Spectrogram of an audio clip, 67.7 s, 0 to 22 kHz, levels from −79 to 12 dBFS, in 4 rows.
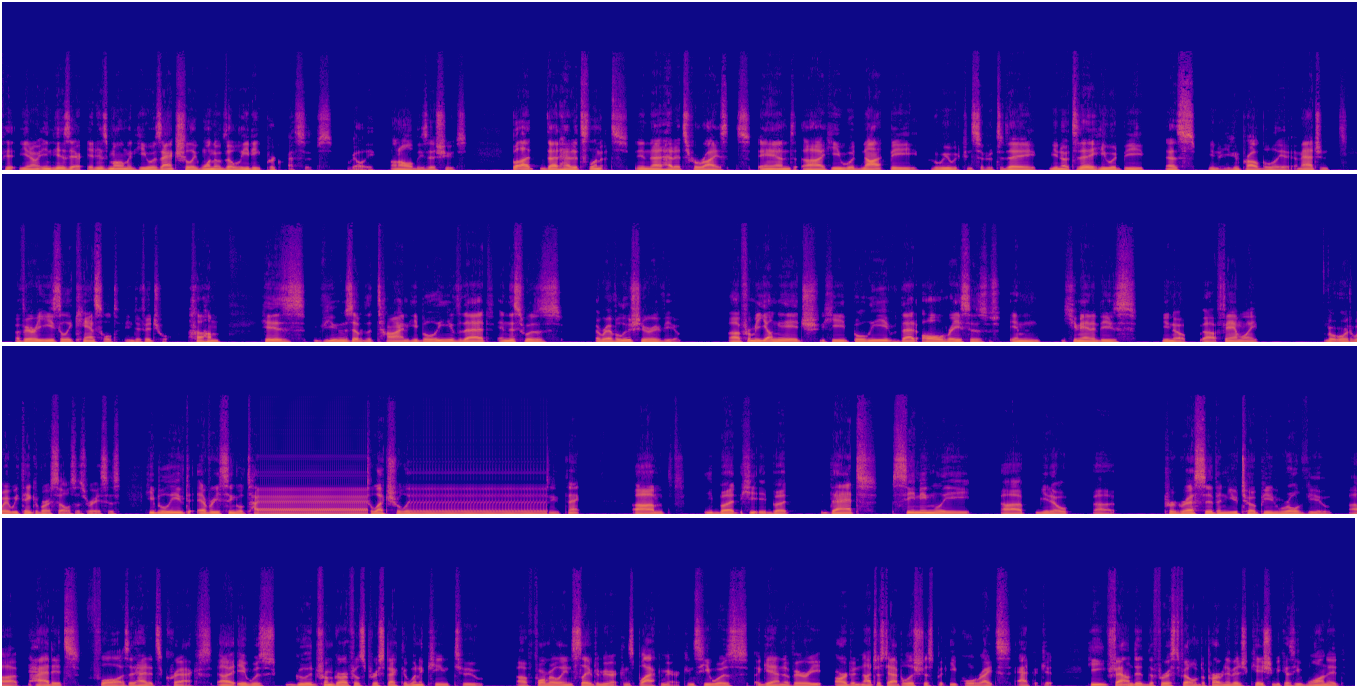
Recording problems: audio freezing; at 37 s for 1.5 s and at 39 s for 1.5 s

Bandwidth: 15.5 kHz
